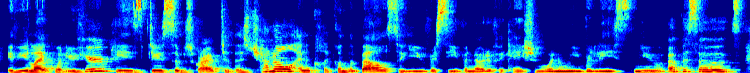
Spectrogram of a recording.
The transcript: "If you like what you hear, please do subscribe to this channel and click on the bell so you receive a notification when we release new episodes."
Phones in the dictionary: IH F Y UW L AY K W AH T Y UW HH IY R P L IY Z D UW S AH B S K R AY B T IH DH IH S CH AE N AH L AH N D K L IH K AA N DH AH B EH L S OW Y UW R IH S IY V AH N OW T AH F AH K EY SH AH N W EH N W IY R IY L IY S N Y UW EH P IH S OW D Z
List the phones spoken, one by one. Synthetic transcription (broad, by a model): IH F Y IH L AY K W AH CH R HH IY R P L IY Z D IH S AH B S K R AY B T IH DH IH S CH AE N L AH N K L IH K N DH AH B EH L S OW Y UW R IH S IY V AH N OW T AH F AH K EY SH AH N W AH N W IY R IY L IY S N Y UW EH P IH S OW D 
